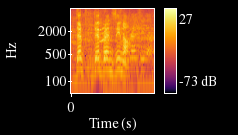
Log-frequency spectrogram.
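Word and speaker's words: Debreziner: How do I pronounce the hot and spicy one? I've never heard of that. Debrenzina.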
